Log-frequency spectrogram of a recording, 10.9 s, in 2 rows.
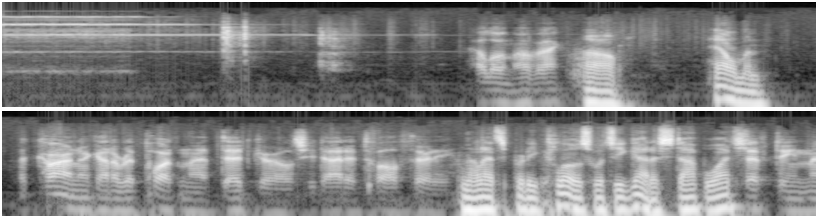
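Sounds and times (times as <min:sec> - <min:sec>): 
telephone bell ringing: 0:00.0 - 0:03.2
speech: 0:03.2 - 0:10.8.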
